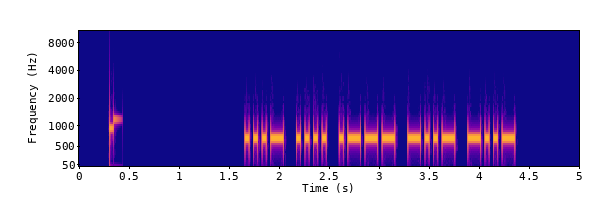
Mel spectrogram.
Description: Morse code, heard as a keyed tone, about 28 wpm, 700 Hz. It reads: VHJXX
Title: Code Groups - 5 Letters - 28wpm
